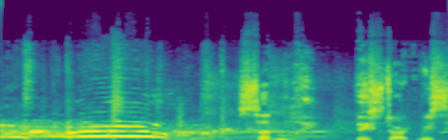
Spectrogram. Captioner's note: cheering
